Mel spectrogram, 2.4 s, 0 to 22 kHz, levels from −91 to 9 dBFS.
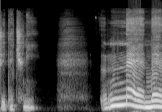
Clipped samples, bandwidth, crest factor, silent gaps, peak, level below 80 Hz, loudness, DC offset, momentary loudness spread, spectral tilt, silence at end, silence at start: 0.9%; 16 kHz; 10 dB; none; 0 dBFS; -54 dBFS; -9 LUFS; under 0.1%; 17 LU; -5.5 dB/octave; 0 s; 0 s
